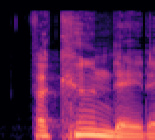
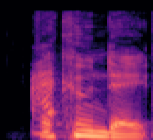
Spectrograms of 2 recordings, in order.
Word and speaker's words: fecundate: So to sanctify the womb of the Virgin Mary and divinely fundicate it, fecundate it. Fecundate. – And then I think too, in my pronunciations, it could you could do a long E. Fecundate, I believe.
